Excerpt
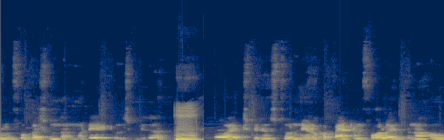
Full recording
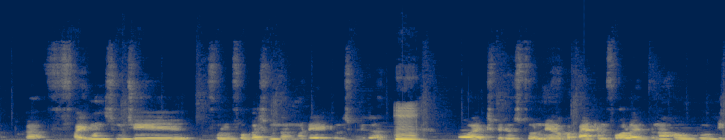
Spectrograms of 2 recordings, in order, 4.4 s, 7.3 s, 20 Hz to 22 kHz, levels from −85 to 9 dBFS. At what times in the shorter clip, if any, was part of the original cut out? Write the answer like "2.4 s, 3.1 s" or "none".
2.1 s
